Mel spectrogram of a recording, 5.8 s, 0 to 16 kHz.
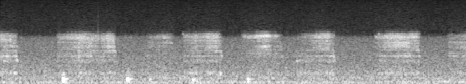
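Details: Barn owl at a nest at 3:10 AM on March 16, 2016, as an adult delivers a gopher to the owlets: harsh, noisy hissing bursts, each under a second, repeated with short gaps against a steady low background hum.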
